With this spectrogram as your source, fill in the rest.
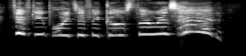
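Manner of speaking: shrill, very loud screech at full blast. Retelling a scene where Myrtle flies into Ron's face: imitating Moaning Myrtle mad. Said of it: "she gets so mad".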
